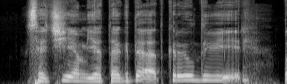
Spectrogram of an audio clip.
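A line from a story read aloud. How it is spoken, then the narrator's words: Almost moaning. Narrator (Russian): почти простонал Николай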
